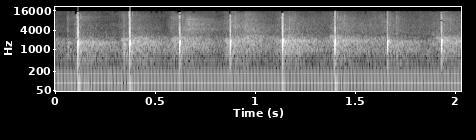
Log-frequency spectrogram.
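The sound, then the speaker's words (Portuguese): Eight evenly spaced hand claps at a steady, brisk rhythm during a municipal council session, sharp and distinct over a low constant hum. “Salve de palmas, secretário.”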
